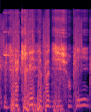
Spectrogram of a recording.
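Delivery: real alarm, up high and loud; alarmed outburst. Real, not acted. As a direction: panic about the empty food stock. Real panic, no food left.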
